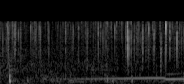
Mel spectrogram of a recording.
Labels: {"label": "biophony, cascading saw", "recorder": "SoundTrap 600 or HydroMoth"}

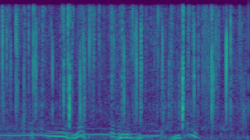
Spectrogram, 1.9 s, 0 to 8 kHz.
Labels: {"label": "biophony, cascading saw", "recorder": "SoundTrap 600 or HydroMoth"}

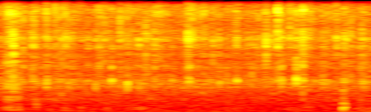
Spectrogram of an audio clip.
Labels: {"label": "ambient", "recorder": "HydroMoth"}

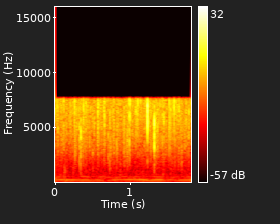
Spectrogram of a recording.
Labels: {"label": "biophony, midshipman", "recorder": "SoundTrap 500"}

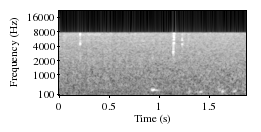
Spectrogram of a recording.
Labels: {"label": "ambient", "recorder": "HydroMoth"}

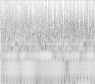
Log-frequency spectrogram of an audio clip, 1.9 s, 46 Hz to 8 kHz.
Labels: {"label": "biophony, midshipman", "recorder": "SoundTrap 500"}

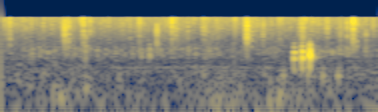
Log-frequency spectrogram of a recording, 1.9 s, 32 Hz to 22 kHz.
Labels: {"label": "biophony, damselfish", "recorder": "SoundTrap 500"}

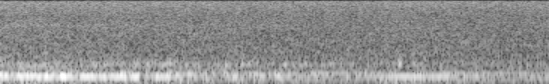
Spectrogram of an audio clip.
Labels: {"label": "anthrophony, boat engine", "recorder": "HydroMoth"}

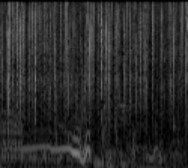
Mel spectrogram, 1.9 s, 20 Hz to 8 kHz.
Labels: {"label": "biophony, cascading saw", "recorder": "SoundTrap 600 or HydroMoth"}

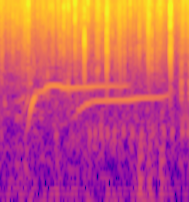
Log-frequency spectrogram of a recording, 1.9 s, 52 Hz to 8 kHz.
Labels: {"label": "biophony", "recorder": "SoundTrap 300"}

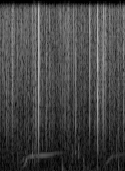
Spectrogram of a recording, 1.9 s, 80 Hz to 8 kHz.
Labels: {"label": "biophony", "recorder": "SoundTrap 300"}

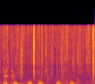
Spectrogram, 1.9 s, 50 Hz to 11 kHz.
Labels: {"label": "biophony", "recorder": "SoundTrap 600 or HydroMoth"}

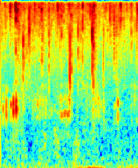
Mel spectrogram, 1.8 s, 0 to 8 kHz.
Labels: {"label": "biophony, damselfish", "recorder": "SoundTrap 500"}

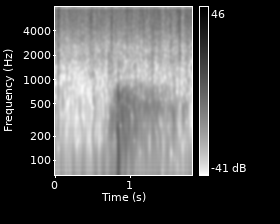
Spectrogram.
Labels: {"label": "biophony, growl", "recorder": "SoundTrap 600 or HydroMoth"}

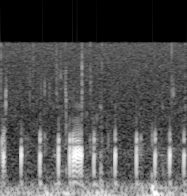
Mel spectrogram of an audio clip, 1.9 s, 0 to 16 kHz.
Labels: {"label": "biophony, knock croak", "recorder": "SoundTrap 300"}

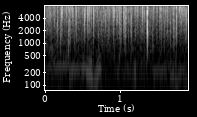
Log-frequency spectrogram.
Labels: {"label": "biophony, cascading saw", "recorder": "SoundTrap 600 or HydroMoth"}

